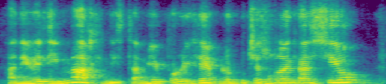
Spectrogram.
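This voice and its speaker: Middle-aged man, psychology lecture, higher-pitched, conversational, dull lo-fi classroom sound. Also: animated, fast talker, fairly bright tone. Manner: conversational, frequent tag questions. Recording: lo-fi classroom recording.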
